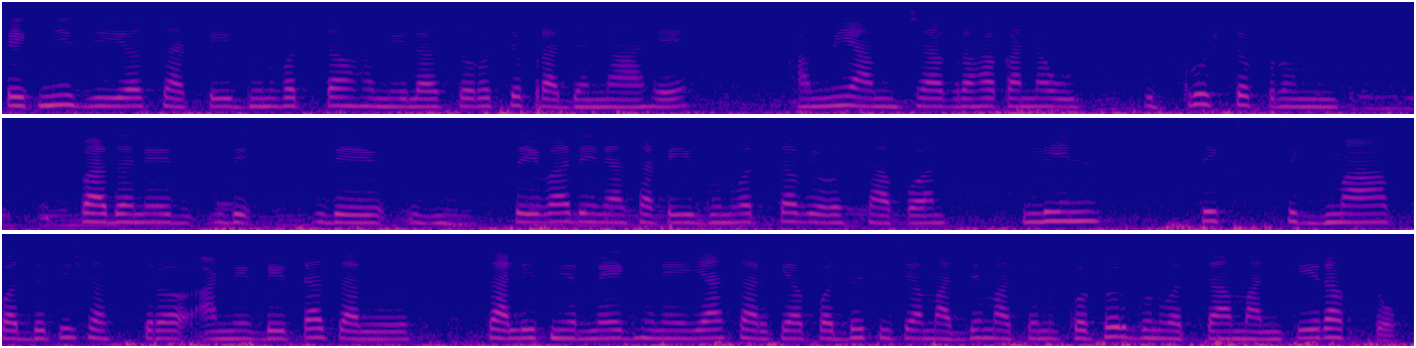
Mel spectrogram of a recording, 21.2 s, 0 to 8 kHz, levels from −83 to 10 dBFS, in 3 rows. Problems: background sounds at intervals, low volume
